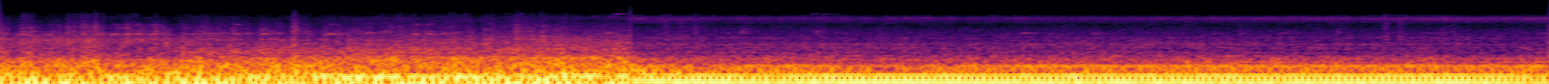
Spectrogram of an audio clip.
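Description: Steady low rumble of the Ford Ranchero pickup on the move, engine and road noise heard from inside the moving vehicle. About three seconds in the sound changes abruptly: the higher hiss drops away and a steadier low drone remains.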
